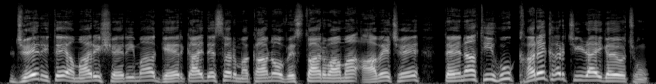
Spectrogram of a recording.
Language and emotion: Gujarati, angry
